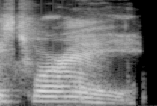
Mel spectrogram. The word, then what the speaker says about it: soiree: We are calling it the May Soiree, which rhymes when you say soiree right. When you say it wrong, it doesn't rhyme.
